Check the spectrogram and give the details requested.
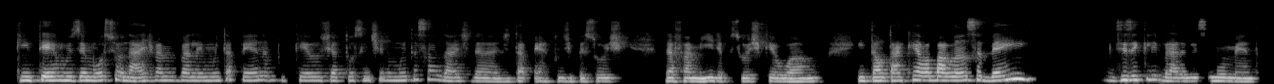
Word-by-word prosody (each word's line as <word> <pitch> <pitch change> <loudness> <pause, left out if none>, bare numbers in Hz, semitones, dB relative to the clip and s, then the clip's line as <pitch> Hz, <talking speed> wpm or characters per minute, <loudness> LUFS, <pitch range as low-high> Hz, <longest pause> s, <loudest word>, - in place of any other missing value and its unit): que 185 - -4
em 180 - +3
termos 185 -1 +3
emocionais 180 -2 0
vai 185 - -4
me 180 -1 -4
valer 175 -1 -2
muito 180 +1 -3
a - - -4
pena, 190 0 -4
porque 180 0 -11
eu 180 0 -2
já 175 0 -4
tô 180 +1 -7
sentindo 180 0 -5
muita 185 +4 -2
saudade 170 -8 -5
da 145 -2 -2
de 135 0 -5
tá 150 +2 -3
perto 145 0 -6
de 145 -1 -4
pessoas 145 +1 -3 0.5
da 150 - +2
família, 145 0 +4
pessoas 145 0 -4
que 150 - -5
eu 140 -1 +2
amo. 140 +2 +1 0.3
Então 170 +1 +2
tá 175 0 0
aquela 190 +2 +1
balança 185 +1 +3
bem 220 +8 +5 0.7
desequilibrada 195 -3 0
nesse 155 +1 -2
momento. 145 -4 +2
175 Hz, 175 wpm, -22 LUFS, 150-185 Hz, 0.7 s, bem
